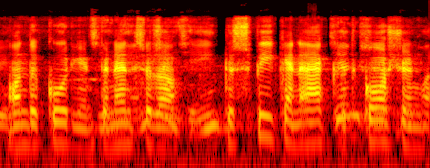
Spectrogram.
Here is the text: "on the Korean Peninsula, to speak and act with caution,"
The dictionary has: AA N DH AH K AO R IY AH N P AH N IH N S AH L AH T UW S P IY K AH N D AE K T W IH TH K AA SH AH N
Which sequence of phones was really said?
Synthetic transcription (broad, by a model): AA N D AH K AO R IY AH N P AH N IH N S AH L AH T UW S P IY K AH N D AE K T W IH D K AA SH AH N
